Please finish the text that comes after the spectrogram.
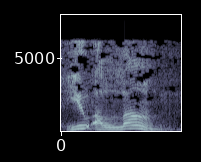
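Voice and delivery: "You alone" very slow, high and loud; emphatic you alone. Shown as a demonstration. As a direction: hold each word of "You alone".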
